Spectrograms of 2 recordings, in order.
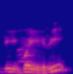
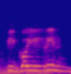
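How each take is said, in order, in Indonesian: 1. Kata kedua diakhiri tanpa bunyi n. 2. Kata kedua diakhiri dengan bunyi n tambahan.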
